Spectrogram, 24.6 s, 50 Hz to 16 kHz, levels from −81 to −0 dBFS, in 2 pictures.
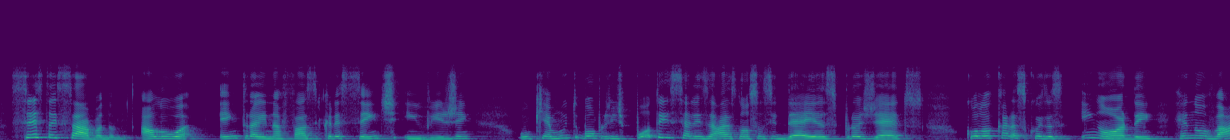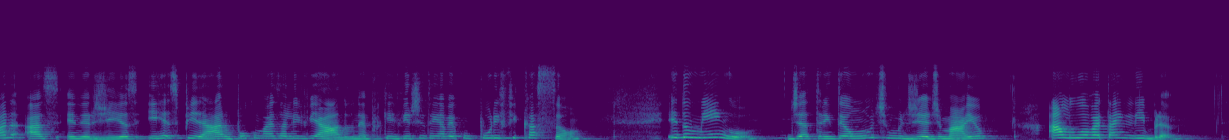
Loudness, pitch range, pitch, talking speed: -32 LUFS, 225-275 Hz, 240 Hz, 150 wpm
